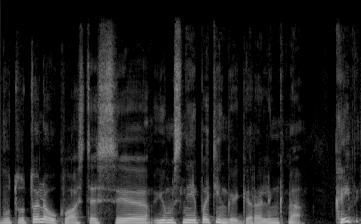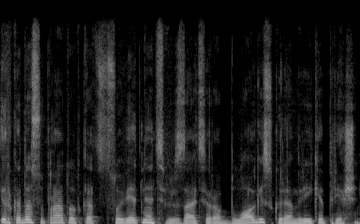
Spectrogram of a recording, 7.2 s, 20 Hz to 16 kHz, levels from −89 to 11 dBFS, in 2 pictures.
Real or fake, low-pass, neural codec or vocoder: fake; 14.4 kHz; vocoder, 44.1 kHz, 128 mel bands every 512 samples, BigVGAN v2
